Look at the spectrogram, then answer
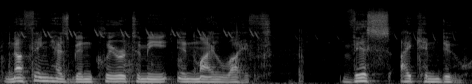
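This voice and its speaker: A man's voice: mid-range voice, measured pace, darkish tone, a little hiss or hum, lightly acted. An actor playing a brooding, angry grown older son in a naturalistic radio drama, blunt and informal in his talk. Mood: earnest, reassuring.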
